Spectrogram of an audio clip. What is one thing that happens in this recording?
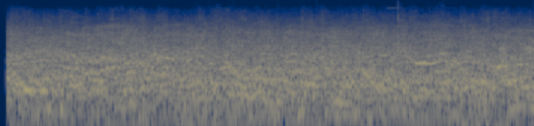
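A crowd of children chatter and shout in a large echoing hall.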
